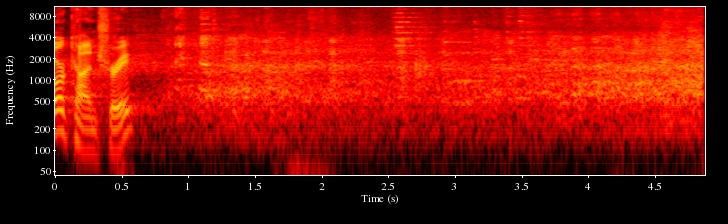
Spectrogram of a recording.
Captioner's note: audience laughing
